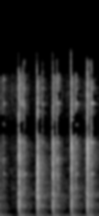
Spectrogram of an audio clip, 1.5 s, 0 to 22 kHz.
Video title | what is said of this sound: РЕМОНТ В УБИТОЙ КВАРТИРЕ № 6💜🛠 Блеск и нищета💥 Качество БЕЛОРУСКОЙ ПЛИТКИ😱 🤮 | я стучу по обычной стене более звонкий звук здесь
